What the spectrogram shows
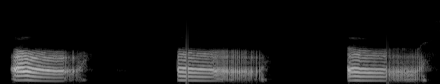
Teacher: when you are making the r sound your tongue goes up and back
